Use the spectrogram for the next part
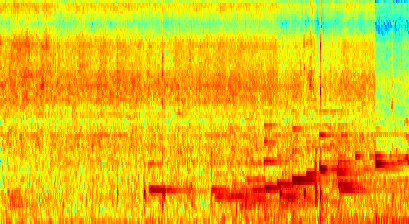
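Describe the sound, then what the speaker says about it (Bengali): Onion and garlic paste frying in a pan for a fish-bone and aubergine curry, a steady close hiss of sizzling oil with faint clinks and tonal background noise toward the end. "পেঁয়াজ রসুনটাকে একটু লাল লাল করে ভেজে নেবো"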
